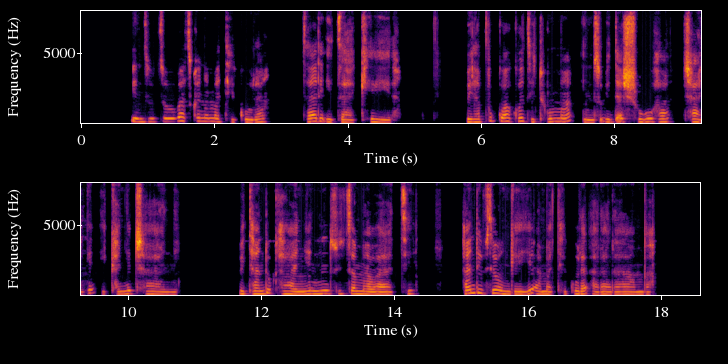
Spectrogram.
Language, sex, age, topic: Rundi, female, 25-35, education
